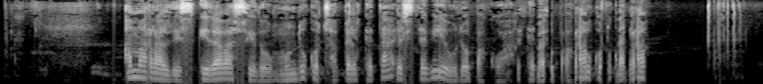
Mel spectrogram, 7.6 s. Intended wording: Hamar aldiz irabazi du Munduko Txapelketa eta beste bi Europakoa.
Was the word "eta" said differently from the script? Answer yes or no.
yes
